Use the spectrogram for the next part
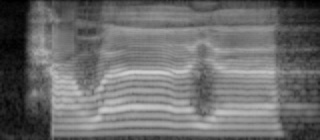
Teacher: hawaa huruf wa kita panjangkan dua harakat karena Alif di depannya huruf ya kita panjangkan dua harakat karena Alif di depannya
